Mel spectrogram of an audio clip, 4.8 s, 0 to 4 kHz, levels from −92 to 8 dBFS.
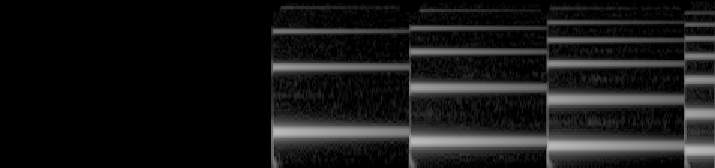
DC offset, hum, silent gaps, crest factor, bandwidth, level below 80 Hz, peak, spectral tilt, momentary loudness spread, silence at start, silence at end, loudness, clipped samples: under 0.1%; none; none; 14 dB; 3.8 kHz; -68 dBFS; -16 dBFS; -4.5 dB/octave; 10 LU; 1.8 s; 0 s; -29 LUFS; under 0.1%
